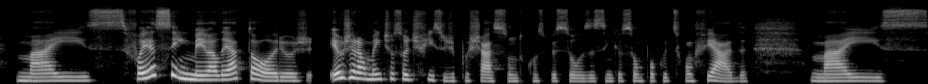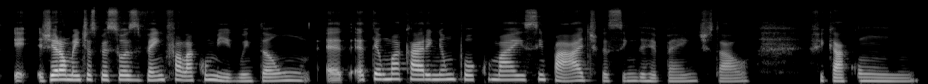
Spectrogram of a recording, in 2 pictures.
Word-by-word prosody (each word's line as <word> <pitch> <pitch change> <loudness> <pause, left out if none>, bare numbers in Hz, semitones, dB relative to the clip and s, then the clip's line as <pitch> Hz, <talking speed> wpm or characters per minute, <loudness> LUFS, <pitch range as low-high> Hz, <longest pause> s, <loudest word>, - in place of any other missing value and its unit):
mas 180 +1 -2
foi 270 +5 +7
assim, 400 - +5
meio 210 -2 +6
aleatório. 210 -6 +3
G 170 - -11
eu, 275 - +7
geralmente, 255 -5 +4
eu - - -1
sou 235 -2 +1
difícil 205 -4 -7
de 160 - -8
puxar 155 -1 -1
assunto 150 0 -7
com - - -18
as 150 - -14
pessoas, 150 -2 -7
assim, 145 +1 -8
porque 150 - -16
eu - - -10
sou 160 0 -4
um - - -11
pouco 160 0 -9
desconfiada. 155 -3 -3 0.6
Mas, 160 - -3
e - - -3
geralmente, 215 -1 +6
as 215 - -4
pessoas 210 -1 +1
vêm 195 +2 0
falar 205 -3 +1
comigo, 175 -8 -3
então 170 +3 -3 0.2
é 95 - +1 0.2
é - - -2
ter 240 +3 +2
uma 245 +1 +2
carinha 225 -1 +3
um 235 - +1
pouco 220 0 -4
mais 215 -1 0
simpática, 180 -6 -1
assim, 160 +2 -9
de 165 - -6
repente 150 0 -9
e - - -15
tal, 145 +3 -7 0.6
ficar 155 - -1
com 155 -2 -6
180 Hz, 160 wpm, -24 LUFS, 155-220 Hz, 0.6 s, foi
